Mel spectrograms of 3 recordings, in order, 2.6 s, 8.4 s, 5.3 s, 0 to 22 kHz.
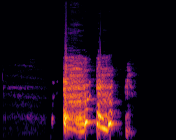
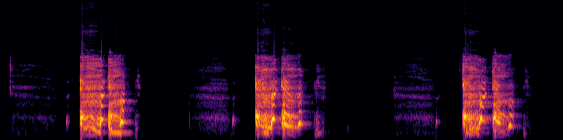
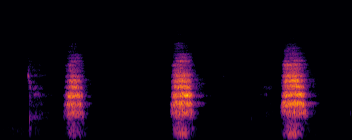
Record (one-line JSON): {"cough_length": "2.6 s", "cough_amplitude": 29889, "cough_signal_mean_std_ratio": 0.42, "three_cough_length": "8.4 s", "three_cough_amplitude": 32292, "three_cough_signal_mean_std_ratio": 0.37, "exhalation_length": "5.3 s", "exhalation_amplitude": 21513, "exhalation_signal_mean_std_ratio": 0.34, "survey_phase": "beta (2021-08-13 to 2022-03-07)", "age": "45-64", "gender": "Female", "wearing_mask": "No", "symptom_none": true, "smoker_status": "Ex-smoker", "respiratory_condition_asthma": false, "respiratory_condition_other": false, "recruitment_source": "REACT", "submission_delay": "3 days", "covid_test_result": "Negative", "covid_test_method": "RT-qPCR"}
